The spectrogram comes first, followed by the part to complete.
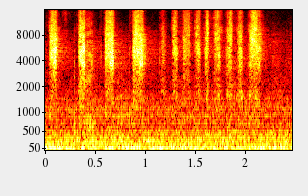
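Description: Short scratchy rubbing strokes close to the phone's microphone, repeating about three or four times a second.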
